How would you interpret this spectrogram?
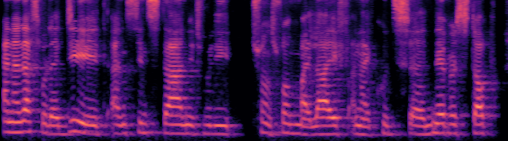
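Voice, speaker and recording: A woman whose first language is Farsi, answering as a guest on a video-call interview about her tapping practice, her pitch often lifting as she tells a story. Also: little pitch movement, moderate pace, dark tone.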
